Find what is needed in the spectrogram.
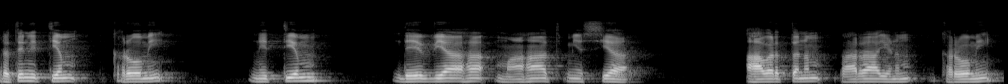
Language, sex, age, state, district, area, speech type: Sanskrit, male, 30-45, Karnataka, Shimoga, urban, spontaneous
